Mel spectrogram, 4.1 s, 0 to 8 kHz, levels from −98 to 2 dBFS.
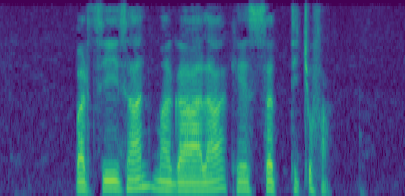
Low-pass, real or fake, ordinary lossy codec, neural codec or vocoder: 7.2 kHz; real; Opus, 64 kbps; none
